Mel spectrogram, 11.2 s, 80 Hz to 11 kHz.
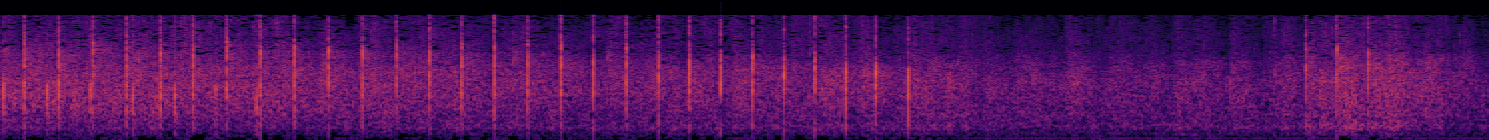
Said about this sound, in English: for our men and women serving in the military, and especially those individuals in blue that are in a new mission for all the rest of our lives and keeping us free, let's give them a round of applause for the B-1B and their service.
